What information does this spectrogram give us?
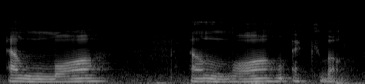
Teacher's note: Starting off light, then the lam becomes heavy, so Allah, Allahu Akbar, and then Akbar.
